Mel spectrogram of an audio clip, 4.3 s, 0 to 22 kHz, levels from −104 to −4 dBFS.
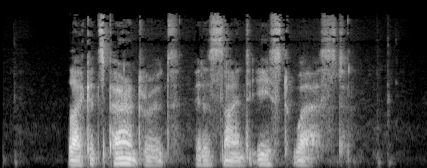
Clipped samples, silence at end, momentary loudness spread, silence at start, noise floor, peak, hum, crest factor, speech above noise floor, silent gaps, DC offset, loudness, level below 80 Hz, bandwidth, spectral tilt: under 0.1%; 0.75 s; 15 LU; 0.7 s; -75 dBFS; -4 dBFS; none; 22 dB; 52 dB; none; under 0.1%; -23 LUFS; -64 dBFS; 16 kHz; -4 dB/octave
